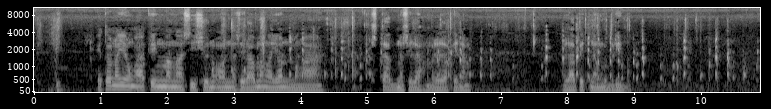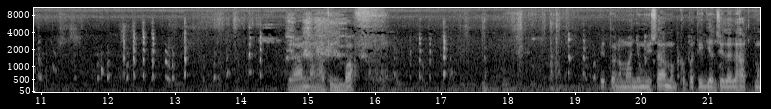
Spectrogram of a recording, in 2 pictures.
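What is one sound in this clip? A rooster crows nearby, loud and drawn out.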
